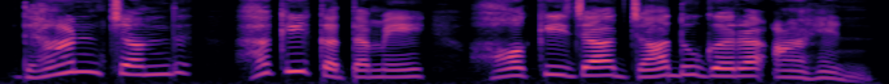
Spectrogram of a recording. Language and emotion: Sindhi, neutral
